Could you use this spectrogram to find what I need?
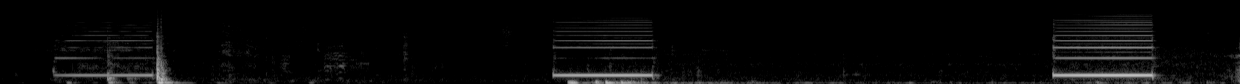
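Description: Ringback tone of an outgoing telephone call: three steady, loud tones of about a second each, spaced roughly five seconds apart, with faint low noise in between.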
